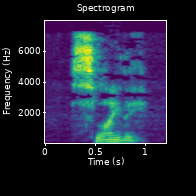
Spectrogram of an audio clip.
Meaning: lithe and slimy or slithery
- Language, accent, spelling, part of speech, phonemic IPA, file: English, Southern England, slithy, adjective, /ˈslaɪði/, LL-Q1860 (eng)-slithy.wav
